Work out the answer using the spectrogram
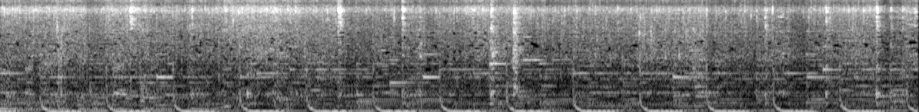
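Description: Chopped onion, garlic and green chillies sizzling in hot oil in a metal kadai, with a metal spatula scraping and clicking against the pan in irregular strokes as they are stirred.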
